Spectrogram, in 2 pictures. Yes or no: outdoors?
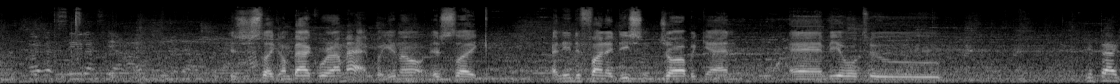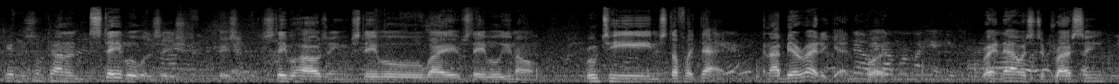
yes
